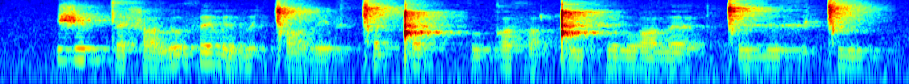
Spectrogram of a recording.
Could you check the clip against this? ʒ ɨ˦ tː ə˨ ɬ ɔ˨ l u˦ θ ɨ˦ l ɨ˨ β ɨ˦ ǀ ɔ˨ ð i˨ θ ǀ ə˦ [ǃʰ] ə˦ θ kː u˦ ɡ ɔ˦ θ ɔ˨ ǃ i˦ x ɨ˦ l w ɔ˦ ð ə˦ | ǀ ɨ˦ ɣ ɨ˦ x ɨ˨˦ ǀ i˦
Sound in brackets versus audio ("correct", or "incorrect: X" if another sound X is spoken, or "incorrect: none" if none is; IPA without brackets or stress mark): incorrect: ǃ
